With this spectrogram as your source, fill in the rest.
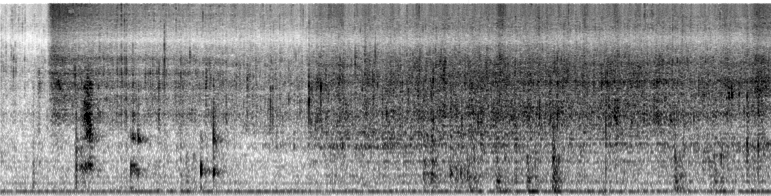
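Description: Ground mint and sesame chutney frying in a hot tempering, a steady close sizzle with occasional stirring scrapes, growing fuller after the first few seconds and running without any voices.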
